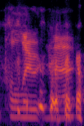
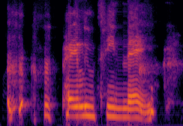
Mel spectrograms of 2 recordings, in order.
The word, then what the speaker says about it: Palutena: Palutena? Who the fuck just said Palutena? I mean, have you not explored her custom moves? They're actually pretty cool. Palutena. Palutena. That's the correct way to say the name, bro.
